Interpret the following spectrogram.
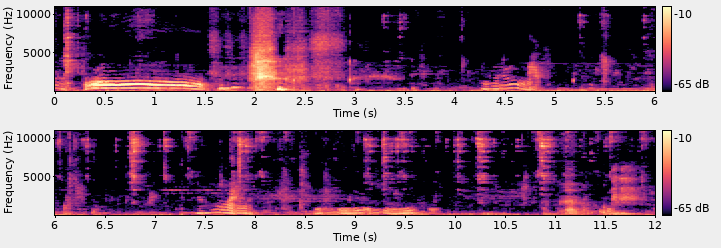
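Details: Pet cats asking for food: a long wavering meow opens, followed by shorter bent meows and a drawn-out warbling call near the end, with light rustling and knocks in the background.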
